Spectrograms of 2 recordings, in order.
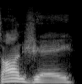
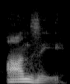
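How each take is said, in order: First: The middle consonant is a soft j sound. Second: The middle consonant is a buzzing z sound. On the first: The speaker calls it right. "We all know it's Anjay" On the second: The speaker calls it wrong. "not Anzi or Anzi, which uh, kind of drives me crazy"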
